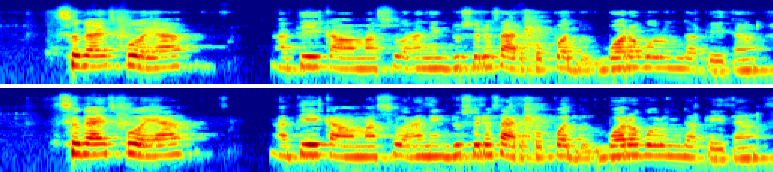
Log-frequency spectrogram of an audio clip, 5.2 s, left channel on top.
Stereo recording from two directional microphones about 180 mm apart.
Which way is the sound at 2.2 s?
35° right (ahead or behind).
